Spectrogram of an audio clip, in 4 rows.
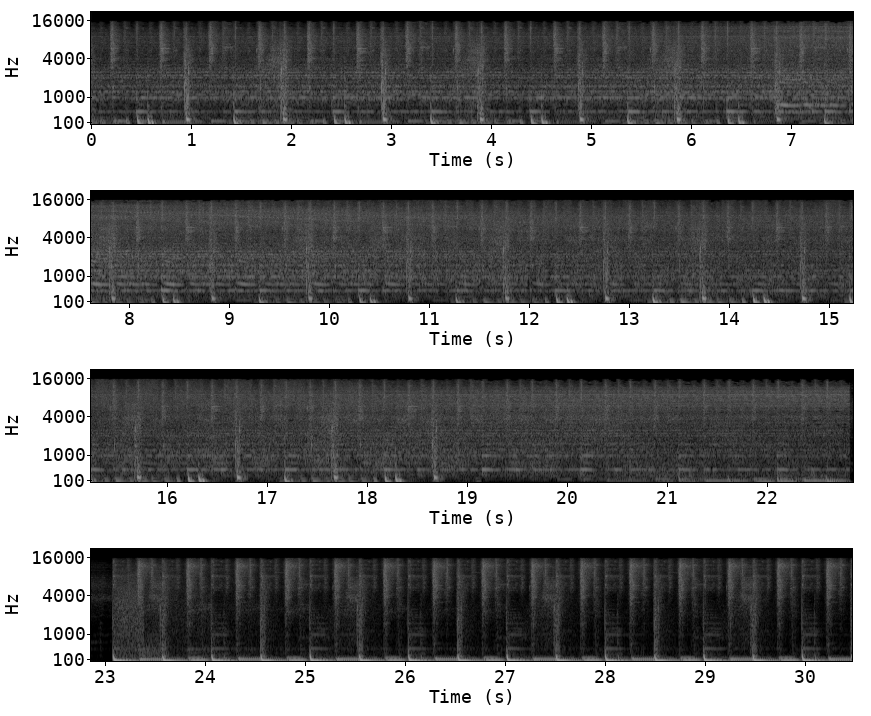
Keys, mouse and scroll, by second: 3.4 a, 3.8-10.3 middle drag, 10.3 a, 10.9 a, 11.3-15.3 middle drag, 15.3 a, 17.8 s, 24.0 KP_3, 25.4 a, 25.9-26.5 scroll up 1, 26.5 scroll down 1, 26.6-28.7 middle drag.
